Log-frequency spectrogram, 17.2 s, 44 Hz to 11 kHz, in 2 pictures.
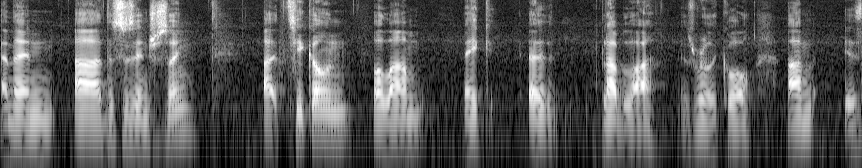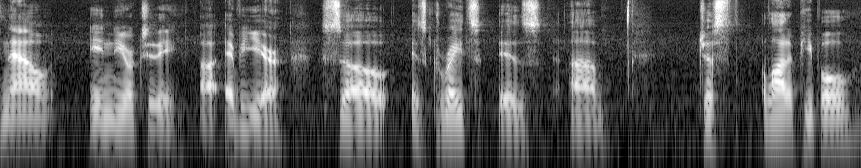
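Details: Adult man, a former paramedic, with Broca's aphasia from a stroke during heart surgery in 2007, about 10 years earlier; difficulty with names, numbers, reading and writing; had OT, PT and speech therapy; Broca's (expressive) aphasia.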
